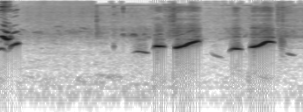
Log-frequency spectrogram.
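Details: A Chinese hwamei in full, lively song gives short clear whistles that jump between pitches, then loud upward-sliding slurred notes in a repeated pattern, with soft pauses between phrases.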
